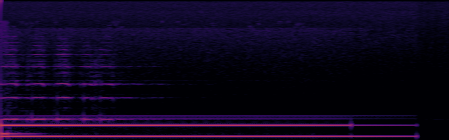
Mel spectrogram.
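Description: A bronze gamelan instrument ringing out after the closing stroke of a piece in pelog barang: a steady low, pure-sounding tone with a higher overtone, slowly fading.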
